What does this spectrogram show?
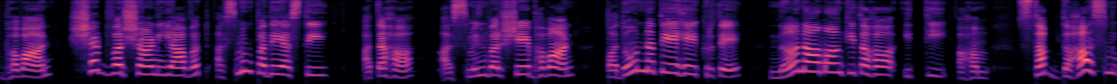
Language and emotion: Sanskrit, surprised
